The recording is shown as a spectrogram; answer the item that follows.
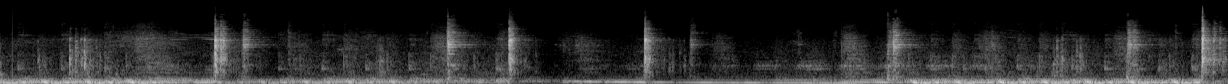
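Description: A barbell loaded with 60 kg of bumper plates clanking each time it is lowered during warm-up deadlift reps, about every two seconds, over steady background music with a low bass line.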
